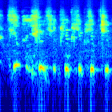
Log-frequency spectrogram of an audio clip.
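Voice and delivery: tiny squeaky mocking voice; exaggerated mew-mew pew-pew impression; Sharice. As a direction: squeak softly, very high, in little bursts. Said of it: "she got the Mew Mew Pew Pew voice".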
